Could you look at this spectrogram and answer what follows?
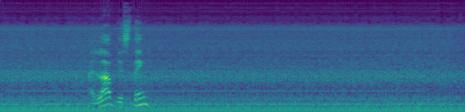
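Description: A Ford Ranger engine idles in a steady, even drone throughout, with a voice briefly speaking over it near the start.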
